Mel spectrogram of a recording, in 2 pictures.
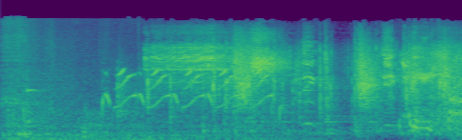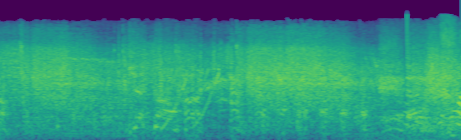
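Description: A video game plays bouncy electronic sound effects.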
